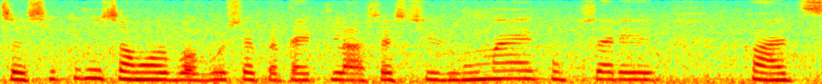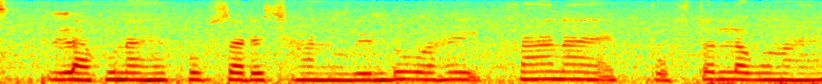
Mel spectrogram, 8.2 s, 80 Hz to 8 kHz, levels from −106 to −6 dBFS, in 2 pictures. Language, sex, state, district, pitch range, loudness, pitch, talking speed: Marathi, female, Maharashtra, Washim, 235-255 Hz, -16 LUFS, 245 Hz, 195 wpm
